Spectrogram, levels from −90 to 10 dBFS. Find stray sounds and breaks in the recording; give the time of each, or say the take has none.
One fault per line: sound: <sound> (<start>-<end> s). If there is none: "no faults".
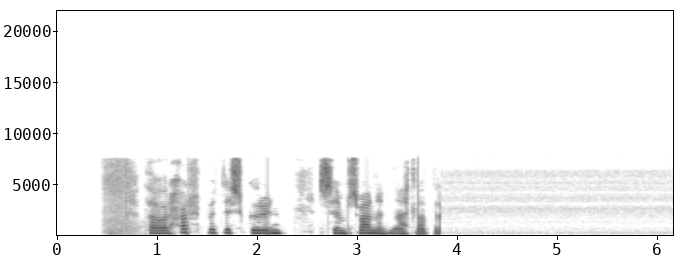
no faults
